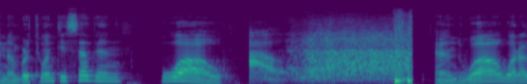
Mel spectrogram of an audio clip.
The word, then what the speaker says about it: واو: like the letter O, and sometimes ow, like in plow, for example, OW, which is the two letters actually founded in the word wow, the name of this letter.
